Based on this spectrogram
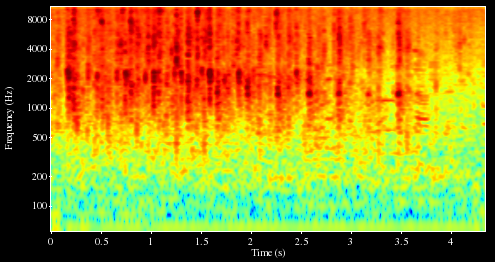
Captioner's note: audience clapping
